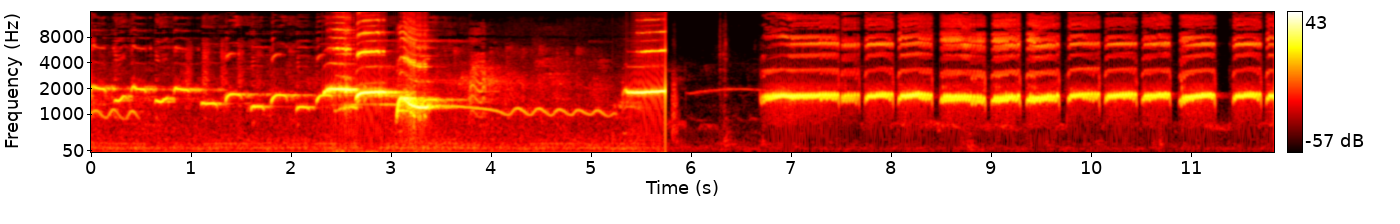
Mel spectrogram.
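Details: Female white-cheeked laughingthrush, a kept cage bird, uttering loud clear whistles and a wavering warble, then a rapid run of evenly repeated ringing notes. The recording is used to stir male birds into song.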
